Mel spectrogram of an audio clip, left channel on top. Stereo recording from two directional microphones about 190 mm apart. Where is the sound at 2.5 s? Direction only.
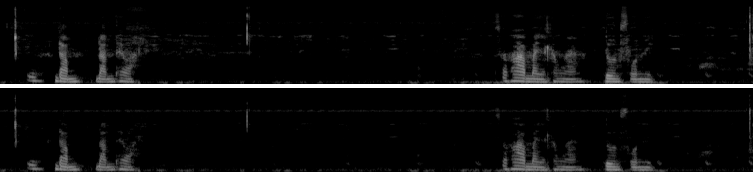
10° right (ahead or behind).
